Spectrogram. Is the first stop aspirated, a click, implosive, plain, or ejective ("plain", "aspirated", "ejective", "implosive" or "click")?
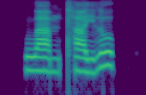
aspirated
